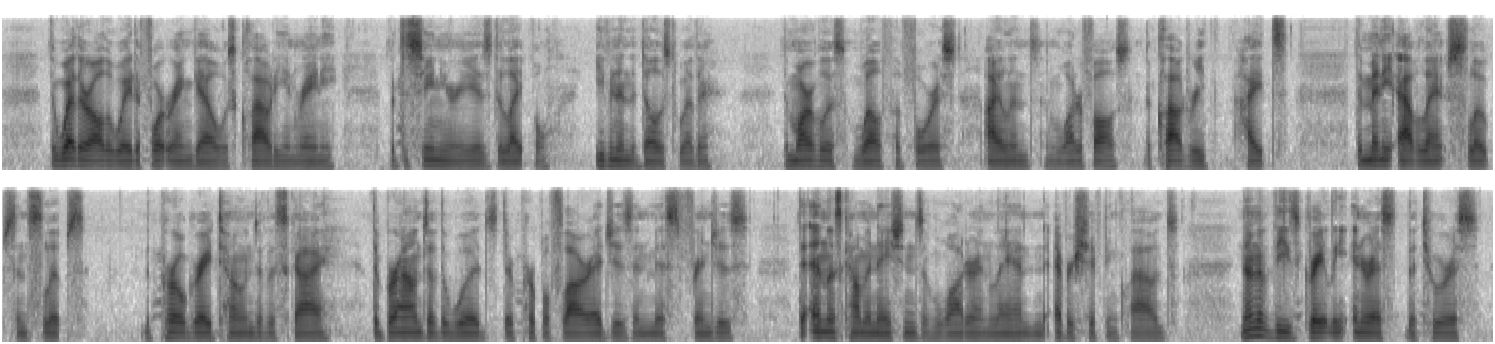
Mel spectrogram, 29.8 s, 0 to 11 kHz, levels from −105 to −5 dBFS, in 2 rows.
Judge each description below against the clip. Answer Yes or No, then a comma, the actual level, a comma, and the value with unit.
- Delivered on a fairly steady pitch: Yes, narrow, 1.1 semitones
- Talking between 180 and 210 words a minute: No, average, 155 wpm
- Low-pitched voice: Yes, low, 100 Hz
